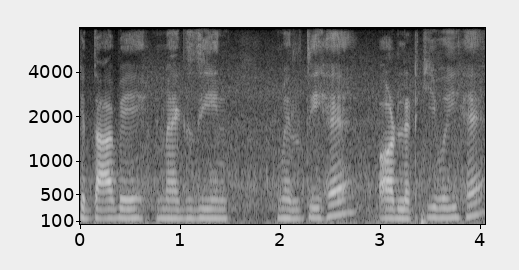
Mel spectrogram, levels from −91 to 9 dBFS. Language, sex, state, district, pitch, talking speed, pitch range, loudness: Hindi, male, Bihar, Darbhanga, 145 Hz, 120 wpm, 140-150 Hz, -20 LUFS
